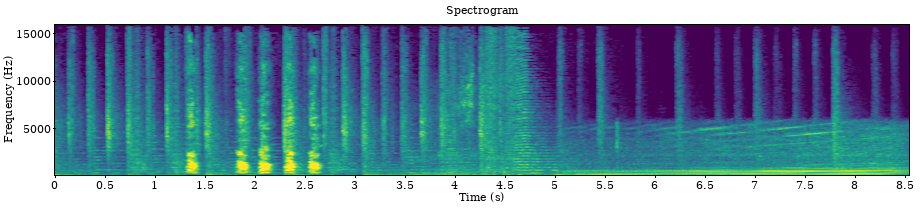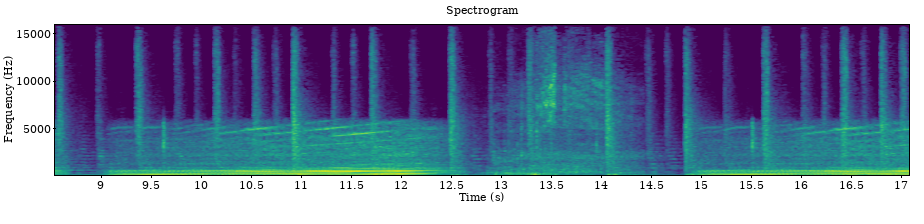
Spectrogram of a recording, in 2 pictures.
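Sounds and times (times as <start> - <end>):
car engine revving: 1.3 - 17.0.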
